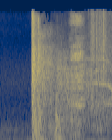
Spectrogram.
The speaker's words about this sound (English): My daily hike was nearly over when I heard a rifle shot, followed by a gut-wrenching scream.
